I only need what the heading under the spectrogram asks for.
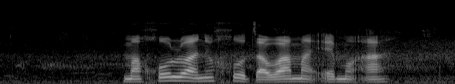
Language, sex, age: Tswana, male, 24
